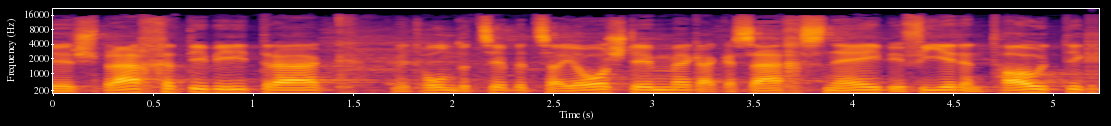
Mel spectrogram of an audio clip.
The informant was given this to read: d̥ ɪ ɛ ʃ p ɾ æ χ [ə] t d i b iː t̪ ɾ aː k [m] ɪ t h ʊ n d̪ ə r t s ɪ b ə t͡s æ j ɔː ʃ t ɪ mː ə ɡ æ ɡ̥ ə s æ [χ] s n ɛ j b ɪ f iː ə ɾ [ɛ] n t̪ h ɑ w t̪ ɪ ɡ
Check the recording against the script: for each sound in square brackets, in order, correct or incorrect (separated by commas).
correct, correct, correct, correct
